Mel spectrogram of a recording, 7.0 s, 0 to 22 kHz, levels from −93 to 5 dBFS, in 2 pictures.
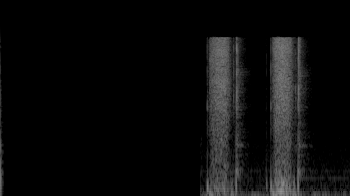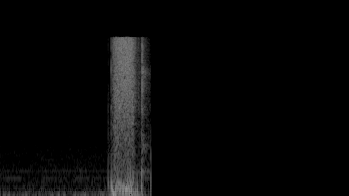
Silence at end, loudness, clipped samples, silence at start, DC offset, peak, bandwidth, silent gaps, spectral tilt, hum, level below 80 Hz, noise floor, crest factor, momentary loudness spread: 2 s; -37 LUFS; under 0.1%; 2.05 s; under 0.1%; -20 dBFS; 11.5 kHz; none; -0.5 dB/octave; none; -60 dBFS; -73 dBFS; 26 dB; 15 LU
